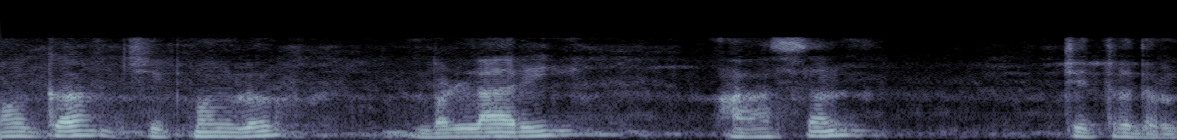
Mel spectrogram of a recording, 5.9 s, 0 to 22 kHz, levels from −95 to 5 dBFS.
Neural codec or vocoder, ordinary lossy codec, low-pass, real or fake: codec, 16 kHz, 4 kbps, FreqCodec, smaller model; none; 7.2 kHz; fake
